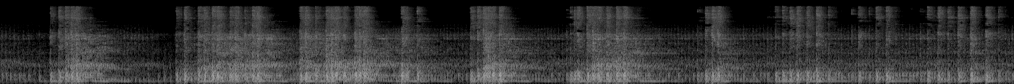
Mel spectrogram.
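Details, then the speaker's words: Older Jiffy Model 30 ice auger, unused for several years, last run on ethanol gasoline; after the idle speed screw was turned in, a buzzy raised idle rises and falls about once a second, better but not smooth; owner suspects it needs a carb kit. "w well that certainly runs a lot better than it did but I'm not real happy with it I'm thinking that we need to uh probably get a carb kit for for it"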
